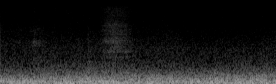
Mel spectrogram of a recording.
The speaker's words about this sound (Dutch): De wind. Wat voor reactie komt er? Oeh, wel harde wind.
